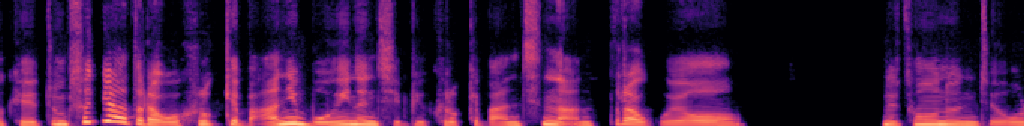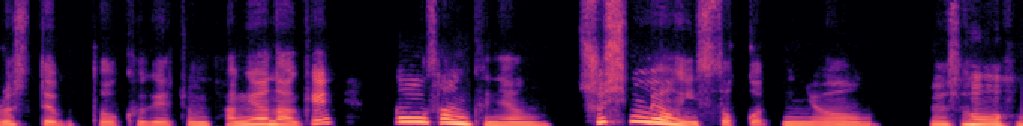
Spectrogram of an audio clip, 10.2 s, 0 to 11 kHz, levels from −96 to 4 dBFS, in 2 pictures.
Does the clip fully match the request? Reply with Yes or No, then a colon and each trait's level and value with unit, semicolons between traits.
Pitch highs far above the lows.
No: average, 4.2 semitones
